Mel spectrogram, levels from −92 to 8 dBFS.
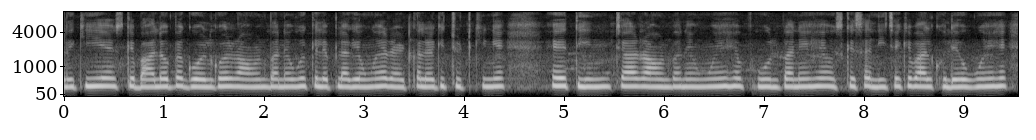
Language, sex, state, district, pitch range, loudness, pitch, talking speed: Hindi, female, Uttar Pradesh, Jyotiba Phule Nagar, 235-245 Hz, -20 LUFS, 240 Hz, 230 wpm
